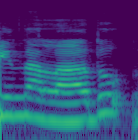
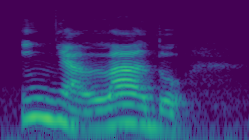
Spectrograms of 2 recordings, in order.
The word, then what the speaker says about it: inhalado: E esse H de inalado não vai ser pronunciado, mesmo dando muita vontade. A gente que fala português vendo NH e querer falar inha, inhalado, não é assim que se fala, ok? Então, inalado.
